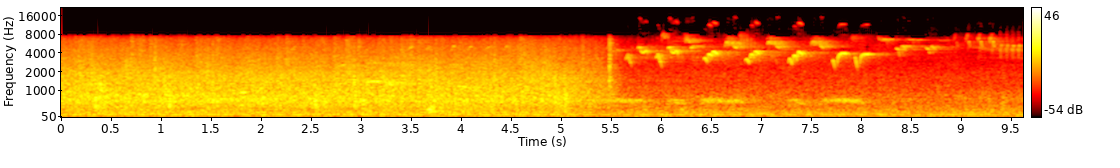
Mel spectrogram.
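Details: A four-month-old White-crowned shama sings clear, varied whistles, sliding up and down in quick phrases, while taking an afternoon bath; about five seconds of loud splashing water come first.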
